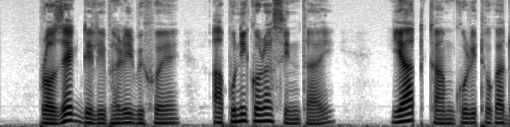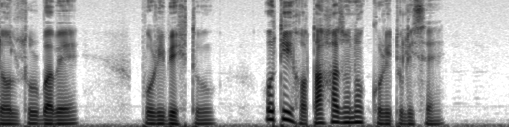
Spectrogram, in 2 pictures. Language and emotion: Assamese, sad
